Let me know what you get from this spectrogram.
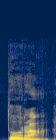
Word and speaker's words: Тора: потому что Тора, Тора, правильно произношение,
